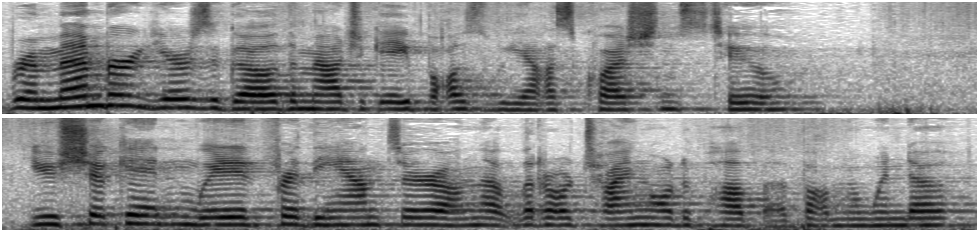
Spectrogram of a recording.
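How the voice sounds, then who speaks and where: Someone with an American accent speaks at a moderate pace with fairly even intonation. Noticeable background noise and audible room echo fill the recording. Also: woman. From US West Coast, Los Angeles. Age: 20s. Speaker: patient speaker. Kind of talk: prepared testimony.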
